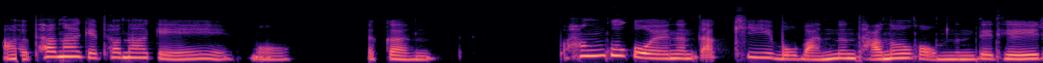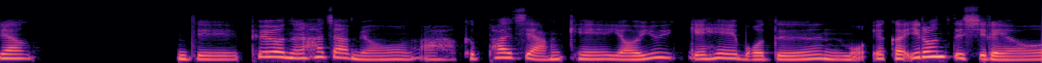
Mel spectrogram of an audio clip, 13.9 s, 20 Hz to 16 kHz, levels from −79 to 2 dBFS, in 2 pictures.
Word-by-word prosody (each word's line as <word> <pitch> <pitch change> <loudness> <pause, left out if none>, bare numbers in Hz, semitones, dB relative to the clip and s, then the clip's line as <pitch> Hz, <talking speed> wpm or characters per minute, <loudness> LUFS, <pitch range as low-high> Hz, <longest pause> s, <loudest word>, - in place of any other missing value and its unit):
아 195 - -1
"편하게 290 +7 +3
편하게" 205 -8 -1
뭐 165 +2 -6 0.5
약간 175 -1 -2 0.8
한국어에는 275 - +3
딱히 260 -3 -3
뭐 185 -3 -1
맞는 200 +6 +2
단어가 200 +3 +2
없는데 175 +2 -1
대략 205 +3 +2 1.0
이제 175 -2 -4
표현을 275 -5 +2
하자면 195 -9 -3
아 170 -3 -10
"급하지 230 +2 -1
않게 185 +1 -3
여유 175 +9 0
있게 230 -6 -4
해, 220 +1 0
뭐든." 170 +1 -2
뭐 165 - -5
약간 205 0 0
이런 290 +4 +5
뜻이래요. 170 - -1
200 Hz, 250 characters per minute, -22 LUFS, 175-240 Hz, 1.0 s, 이런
